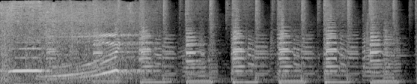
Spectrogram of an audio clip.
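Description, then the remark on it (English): A Disneyland Railroad train, the Disneyland Limited, pulls away from a station at Disneyland for a grand circle tour of the Magic Kingdom. A rising, wavering whistle comes first, then a steady, slow rhythm of loud, heavy chugging pulses, roughly one per second, with nobody speaking. “The Disneyland Limited, now leaving for a grand circle tour of the Magic Kingdom.”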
